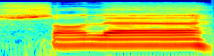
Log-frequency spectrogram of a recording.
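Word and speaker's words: الصلاة: Alladzina yu'minuna bil ghaibi wa yuqimunas shalah. Ini tamar butoh, jika dihentikan bunyinya jadi ha. Jangan wa yuqimunas shalat ya, T-nya jadi ha. Itu namanya ta marbutoh. Ta marbutoh ya. Apabila dihentikan bunyinya berubah menjadi ha.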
